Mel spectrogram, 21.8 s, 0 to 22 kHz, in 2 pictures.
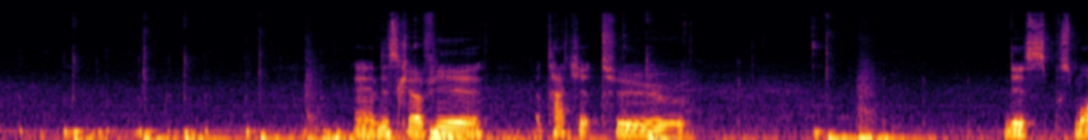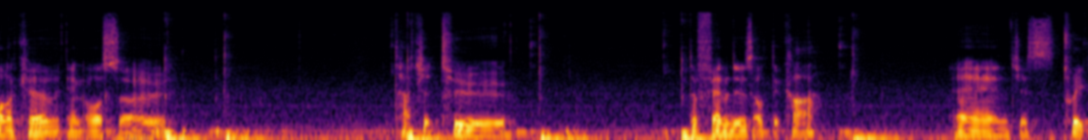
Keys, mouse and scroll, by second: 0.3 middle click, 1.0 shift+middle click, 1.6 scroll up 1, 2.0 shift+middle click, 2.9-4.0 scroll down 1, 4.0 click, 5.0 scroll down 1, 6.2-8.1 drag, 11.8-12.2 scroll down 1, 12.7 shift+middle click, 13.2 scroll down 1, 14.8 click, 16.5 scroll down 1, 17.5-19.2 drag.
